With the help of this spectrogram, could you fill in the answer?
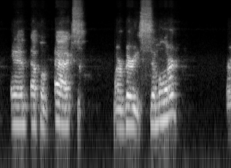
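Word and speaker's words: f(x): just as function notation this does not mean f times x this is pronounced f of x it's just saying hey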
